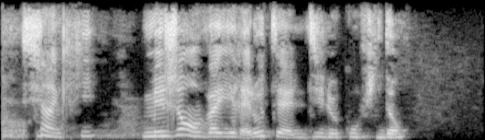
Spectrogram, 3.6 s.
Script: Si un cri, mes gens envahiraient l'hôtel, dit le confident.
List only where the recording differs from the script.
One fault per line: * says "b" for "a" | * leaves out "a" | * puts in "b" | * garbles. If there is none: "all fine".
all fine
